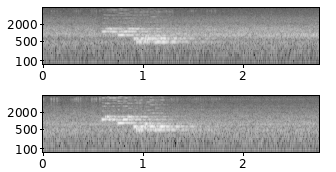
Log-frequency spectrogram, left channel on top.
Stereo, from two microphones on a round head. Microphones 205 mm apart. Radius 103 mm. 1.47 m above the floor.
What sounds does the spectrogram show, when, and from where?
0.6 s a ringtone: 45° right (ahead or behind), 0.8 m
